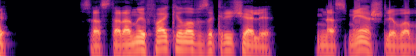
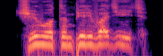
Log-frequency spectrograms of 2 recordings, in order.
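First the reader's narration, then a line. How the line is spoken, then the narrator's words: Quiet girl's voice. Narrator (Russian): тихо сказала девчонка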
